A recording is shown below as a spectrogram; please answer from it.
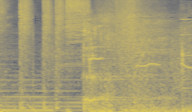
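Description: A song's final music rings out and stops under a second in. About a second in, a fire in a stone fireplace catches, lit from a match, with a sudden rush of noise, and thin whistling tones follow.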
